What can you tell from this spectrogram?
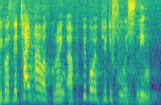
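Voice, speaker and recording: Against crowd noise in the background, a woman with a fairly high pitch speaks in an animated tone with very wide pitch swings. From Zimbabwe. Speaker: feminist activist. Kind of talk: panel discussion.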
